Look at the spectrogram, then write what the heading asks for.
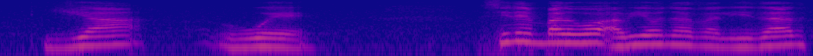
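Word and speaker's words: Yahweh: aparte de este nombre no cuyo pronunciación es ya web sin embargo había una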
